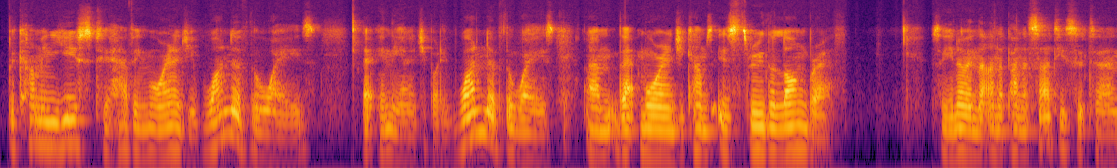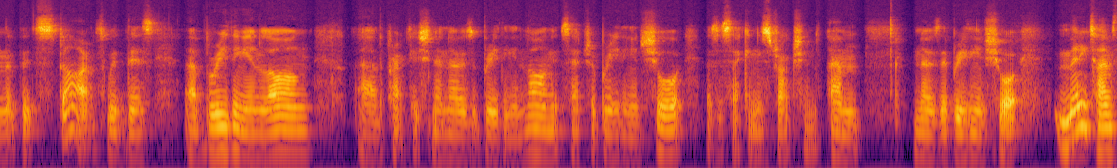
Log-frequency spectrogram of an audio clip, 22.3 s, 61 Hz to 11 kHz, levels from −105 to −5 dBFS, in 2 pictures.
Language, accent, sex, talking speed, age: English, British, male, 190 wpm, 30-49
